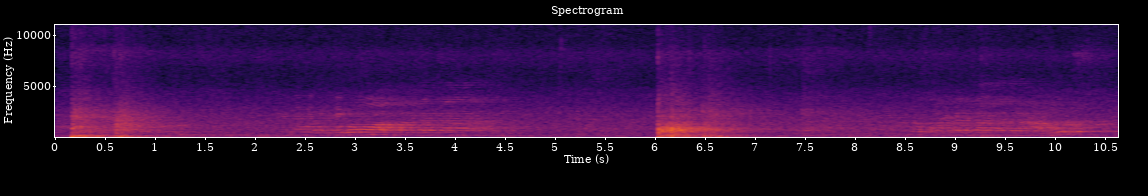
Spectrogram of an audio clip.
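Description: Volleyball spiked hard twice, about six seconds apart: each a sharp slap of hand on ball that echoes in the hall.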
